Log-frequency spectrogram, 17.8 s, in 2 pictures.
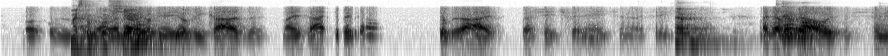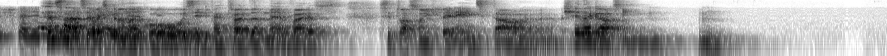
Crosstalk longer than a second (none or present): present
